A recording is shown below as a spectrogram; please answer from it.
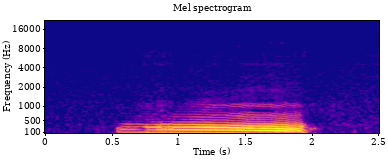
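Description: A French Bulldog lets out one low, rumbling snore that drones steadily for about a second and a half.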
